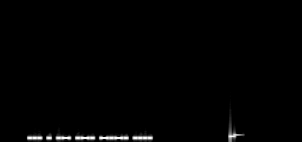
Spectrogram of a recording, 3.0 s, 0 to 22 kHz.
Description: Morse code, heard as a keyed tone, about 53 wpm, 700 Hz. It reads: SEARCH
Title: Sentences from Top 800 Words - New Word Drill - 50wpm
